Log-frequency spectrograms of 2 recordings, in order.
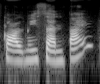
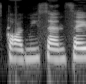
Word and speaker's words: Call Me Senpai: We know that is call me senpai, but Jenny was calling call me senpai as call me sensei because he was acting like the sensei.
